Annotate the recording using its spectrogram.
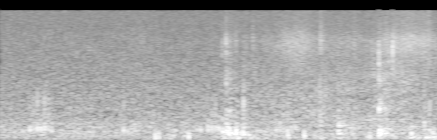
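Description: A kitten purring, faint and steady, with a few light knocks near the end.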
